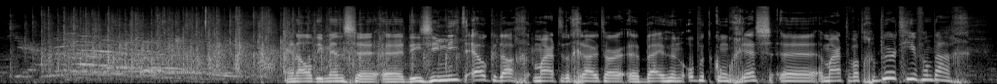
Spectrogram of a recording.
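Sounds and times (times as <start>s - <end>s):
live audience at a real estate financing conference applauding: 0.0s - 5.7s
people whooping: 0.2s - 2.5s
speech: 2.9s - 9.9s.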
